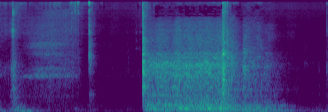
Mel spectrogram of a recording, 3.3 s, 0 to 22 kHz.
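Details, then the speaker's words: Morris Minor 4-door after fitting new ignition barrel (car had been hot-wired), key test in gear: short steady, unlaboured starter churn about 1.5 seconds; starter turns normally. "Starter turns as well."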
